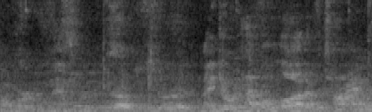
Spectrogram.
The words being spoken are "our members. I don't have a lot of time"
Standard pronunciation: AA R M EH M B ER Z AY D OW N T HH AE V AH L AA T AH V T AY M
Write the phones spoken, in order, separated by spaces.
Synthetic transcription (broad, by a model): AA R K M ER S AY D OW N T HH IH V AH L AA T AH V T AY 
